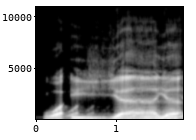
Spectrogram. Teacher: یا کو ایک الف کے برابر لمبا کریں گے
